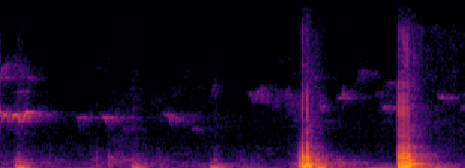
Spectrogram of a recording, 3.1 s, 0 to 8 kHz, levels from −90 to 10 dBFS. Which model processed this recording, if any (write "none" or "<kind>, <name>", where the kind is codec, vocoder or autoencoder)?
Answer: none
